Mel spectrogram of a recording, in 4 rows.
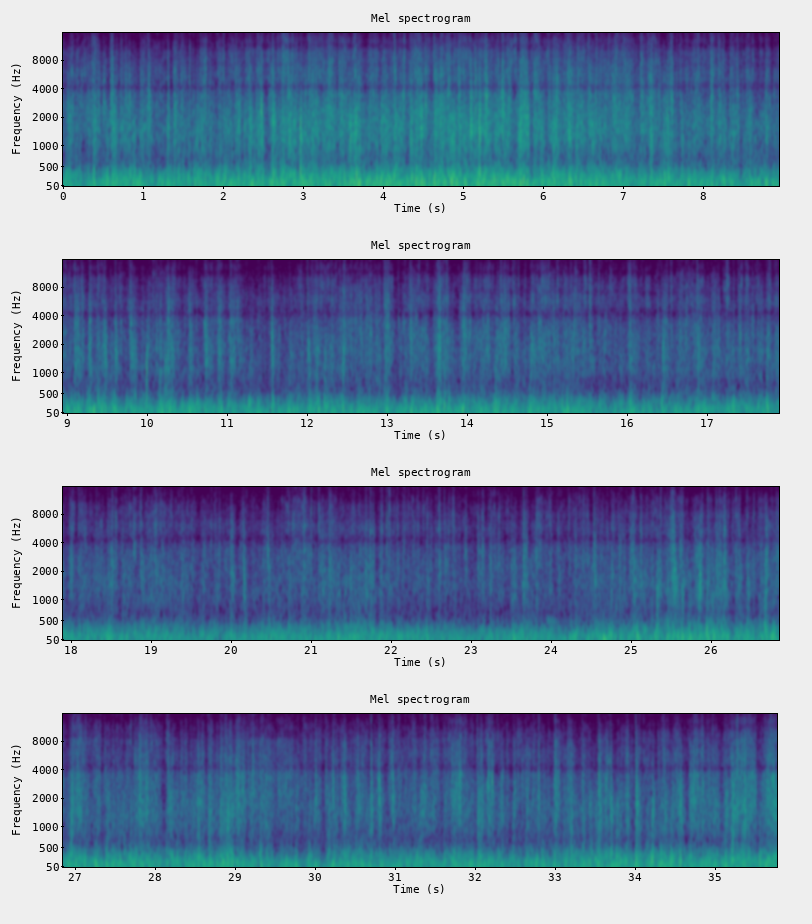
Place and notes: Berlin-Tempelhof, Deutschland - barrier tape fluttering in wind
barrier tape marks a sanctuary for birds and other animals living on the ground. tape fluttering in cold north wind.
(SD702, Audio Technica BP4025)
1 April 2013, 15:20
